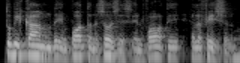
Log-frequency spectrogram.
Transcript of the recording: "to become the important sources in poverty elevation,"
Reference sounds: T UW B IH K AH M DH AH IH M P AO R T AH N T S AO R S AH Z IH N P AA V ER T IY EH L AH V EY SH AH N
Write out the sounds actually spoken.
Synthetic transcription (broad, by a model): T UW B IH K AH M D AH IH M P AO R T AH N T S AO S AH S IH N F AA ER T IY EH L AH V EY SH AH N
